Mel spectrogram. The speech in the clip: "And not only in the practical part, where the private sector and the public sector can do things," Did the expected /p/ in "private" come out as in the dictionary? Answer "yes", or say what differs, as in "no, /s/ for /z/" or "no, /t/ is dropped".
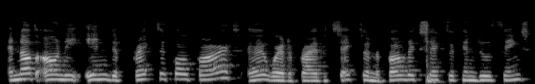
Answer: yes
